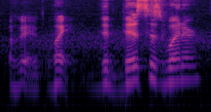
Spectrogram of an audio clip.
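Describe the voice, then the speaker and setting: Forceful, weary space commander, a man acting. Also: medium pitch, brisk, slight background noise, lightly acted. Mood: wary. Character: weary, injured male space commander, gruff and wary. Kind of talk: sci-fi radio play acting.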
